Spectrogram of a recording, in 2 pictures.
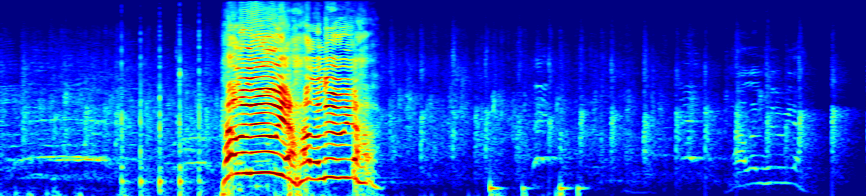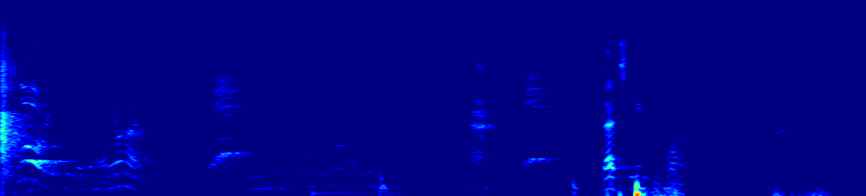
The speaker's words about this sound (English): Clap your hands if you love the church.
